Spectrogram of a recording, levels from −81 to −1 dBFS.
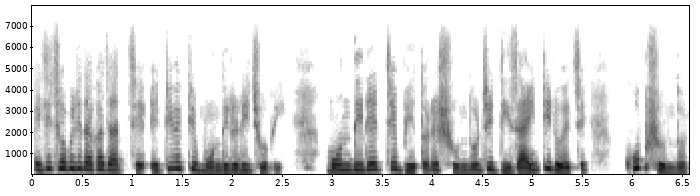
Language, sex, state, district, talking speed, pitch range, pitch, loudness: Bengali, female, West Bengal, Kolkata, 175 wpm, 220-280 Hz, 235 Hz, -18 LUFS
